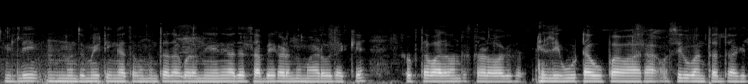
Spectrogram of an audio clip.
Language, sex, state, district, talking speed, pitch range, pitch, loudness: Kannada, female, Karnataka, Dakshina Kannada, 150 wpm, 135-145 Hz, 140 Hz, -16 LUFS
